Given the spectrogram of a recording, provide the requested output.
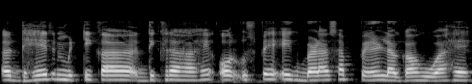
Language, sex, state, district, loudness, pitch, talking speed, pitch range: Hindi, female, Chhattisgarh, Sukma, -15 LUFS, 210 Hz, 190 wpm, 195-215 Hz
